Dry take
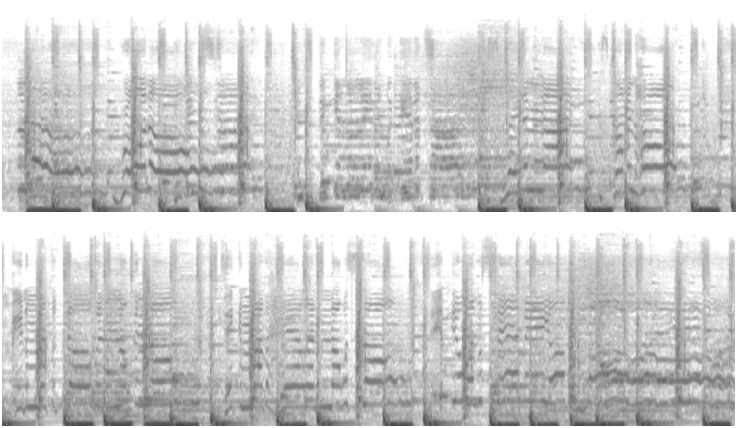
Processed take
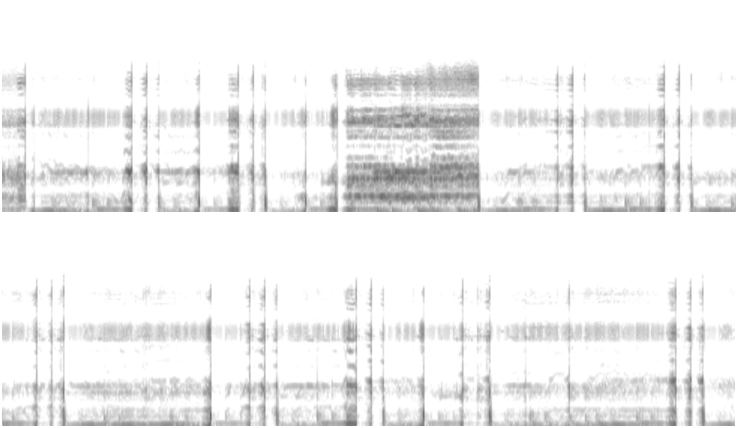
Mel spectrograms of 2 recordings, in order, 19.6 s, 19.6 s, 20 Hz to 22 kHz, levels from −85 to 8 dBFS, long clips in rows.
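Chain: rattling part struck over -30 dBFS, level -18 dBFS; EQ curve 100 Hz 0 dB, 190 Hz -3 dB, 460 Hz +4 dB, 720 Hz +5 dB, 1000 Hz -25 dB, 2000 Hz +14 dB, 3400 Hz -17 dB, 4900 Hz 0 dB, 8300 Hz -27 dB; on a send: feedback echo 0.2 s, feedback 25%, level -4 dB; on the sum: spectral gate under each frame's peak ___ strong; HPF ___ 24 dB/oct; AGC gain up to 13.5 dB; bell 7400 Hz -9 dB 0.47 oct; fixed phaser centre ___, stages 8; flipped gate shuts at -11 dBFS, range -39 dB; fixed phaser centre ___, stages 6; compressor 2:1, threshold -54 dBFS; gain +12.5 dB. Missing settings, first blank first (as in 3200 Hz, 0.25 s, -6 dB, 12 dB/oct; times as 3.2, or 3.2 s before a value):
-45 dB, 65 Hz, 2100 Hz, 490 Hz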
